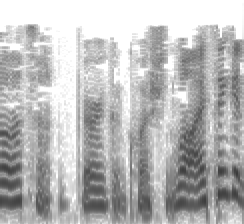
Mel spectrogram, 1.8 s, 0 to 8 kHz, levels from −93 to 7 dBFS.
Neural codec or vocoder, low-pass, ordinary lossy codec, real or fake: none; 7.2 kHz; MP3, 24 kbps; real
